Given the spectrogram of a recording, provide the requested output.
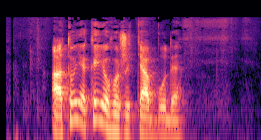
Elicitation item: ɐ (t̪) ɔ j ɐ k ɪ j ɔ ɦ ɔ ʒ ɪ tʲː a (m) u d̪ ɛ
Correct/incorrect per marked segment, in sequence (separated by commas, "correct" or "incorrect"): correct, incorrect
